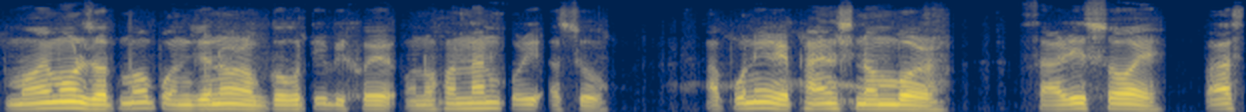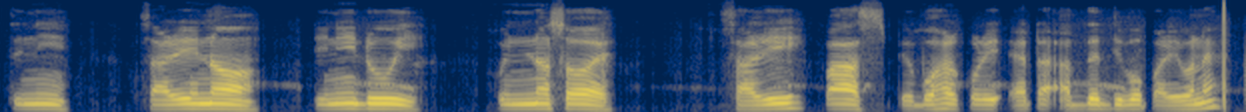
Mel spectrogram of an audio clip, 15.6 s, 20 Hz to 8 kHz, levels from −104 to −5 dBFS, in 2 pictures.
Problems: constant background noise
